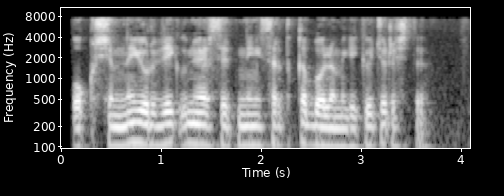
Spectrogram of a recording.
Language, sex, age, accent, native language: Uzbek, male, 18-24, Farg'ona, Uzbek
